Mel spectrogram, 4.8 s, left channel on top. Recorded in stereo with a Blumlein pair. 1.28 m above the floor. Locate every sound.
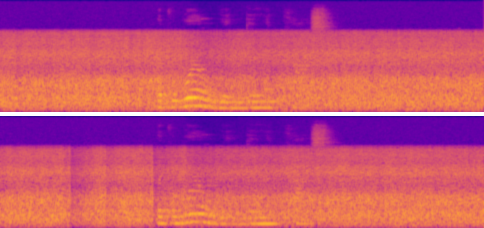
1.6 s a woman speaking: 5° left, 0.7 m; by 3.3 s 80° left, 1.3 m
